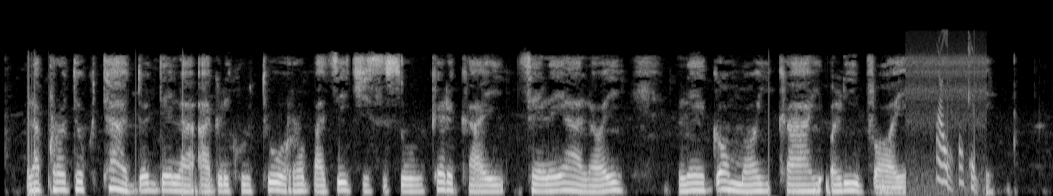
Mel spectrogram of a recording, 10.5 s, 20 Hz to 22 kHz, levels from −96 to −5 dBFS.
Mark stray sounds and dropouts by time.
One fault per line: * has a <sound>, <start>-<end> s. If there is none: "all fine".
* has a chirp, 9.4-9.8 s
